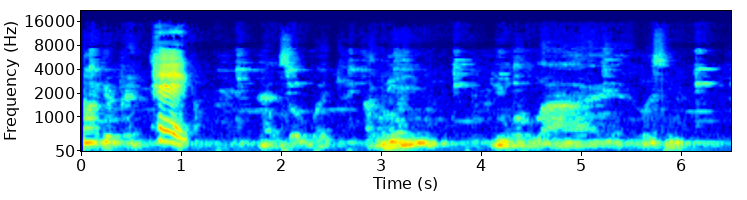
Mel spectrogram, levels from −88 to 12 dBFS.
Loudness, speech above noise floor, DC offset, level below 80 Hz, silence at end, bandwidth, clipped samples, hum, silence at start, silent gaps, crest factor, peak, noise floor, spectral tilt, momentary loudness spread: -22 LUFS; 21 dB; under 0.1%; -56 dBFS; 0.15 s; 15.5 kHz; under 0.1%; none; 0.05 s; none; 24 dB; -2 dBFS; -45 dBFS; -3.5 dB/octave; 24 LU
